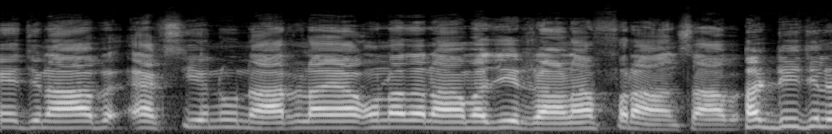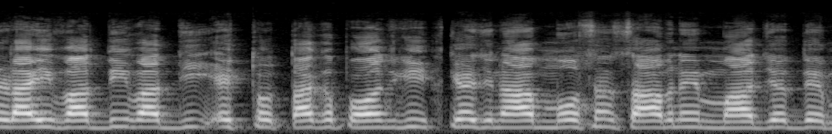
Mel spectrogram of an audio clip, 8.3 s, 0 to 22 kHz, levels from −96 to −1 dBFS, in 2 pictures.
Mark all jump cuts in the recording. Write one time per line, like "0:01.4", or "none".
0:03.6
0:06.3

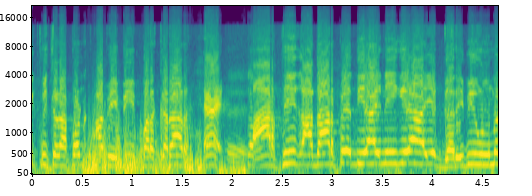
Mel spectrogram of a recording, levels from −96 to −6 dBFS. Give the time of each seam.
0:02.1

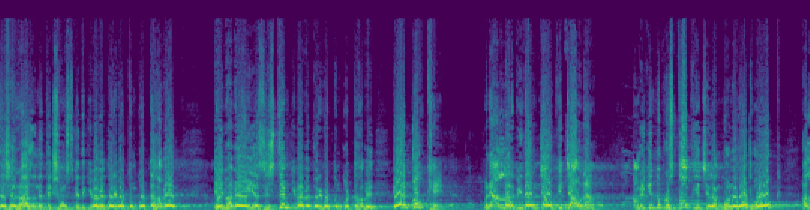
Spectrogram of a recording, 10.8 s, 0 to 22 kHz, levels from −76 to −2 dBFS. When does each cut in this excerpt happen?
none

